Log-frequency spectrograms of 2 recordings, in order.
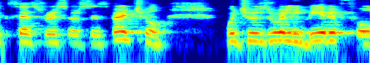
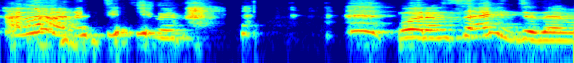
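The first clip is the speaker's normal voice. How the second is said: high-pitched, laughing through the words; laughing delight; 5 semitones higher than usual. Retold or imitated. Mother amused her kids teach her own lesson, laughing. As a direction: let the laugh break up the line.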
